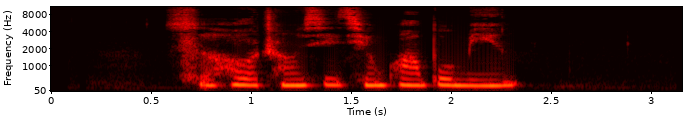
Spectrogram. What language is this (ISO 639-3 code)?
zho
